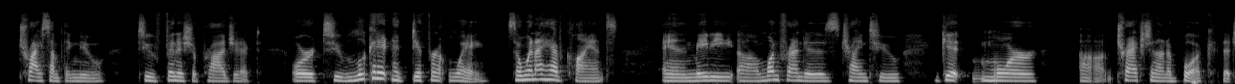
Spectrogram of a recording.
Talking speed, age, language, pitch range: 180 wpm, 30-49, English, 155-195 Hz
